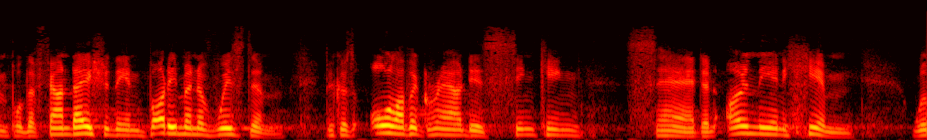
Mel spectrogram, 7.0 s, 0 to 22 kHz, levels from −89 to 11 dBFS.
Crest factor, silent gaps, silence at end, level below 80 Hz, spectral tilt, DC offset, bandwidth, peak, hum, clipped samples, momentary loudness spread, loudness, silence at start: 18 dB; none; 0 s; -76 dBFS; -7 dB/octave; under 0.1%; 8.4 kHz; -10 dBFS; none; under 0.1%; 15 LU; -28 LUFS; 0 s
